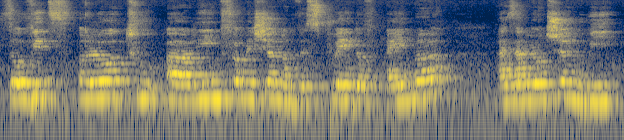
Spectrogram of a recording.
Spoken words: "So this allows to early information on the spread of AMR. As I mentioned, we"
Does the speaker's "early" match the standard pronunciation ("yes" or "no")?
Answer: no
